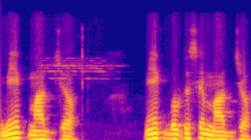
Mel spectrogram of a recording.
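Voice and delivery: ordinary delivery

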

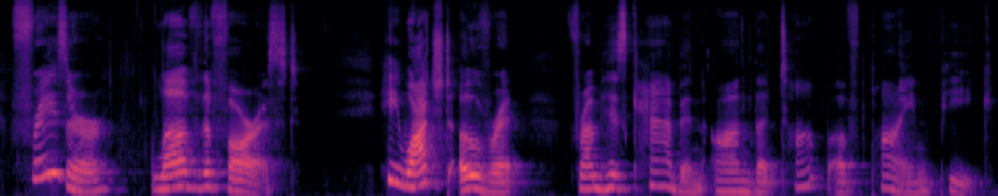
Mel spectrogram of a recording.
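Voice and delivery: animated picture-book narration; reading to children. A narrator's reading. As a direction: tell the story to little listeners. Reads picture book aloud.

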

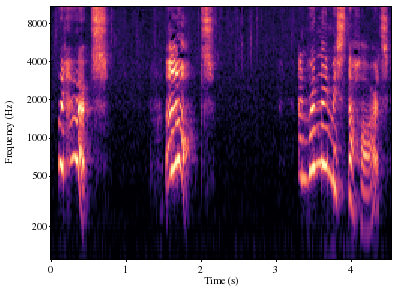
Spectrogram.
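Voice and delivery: high, loud, outraged complaint; pained indignation. Acted. Countess telling of being staked by amateurs, pained and outraged. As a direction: cry it out, aggrieved and hurting.

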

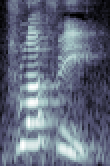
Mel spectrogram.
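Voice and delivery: put-on high little-child voice; prompt, eager suggestion. A narrator's reading. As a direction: blurt out the name straight away. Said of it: "Lainey said promptly".

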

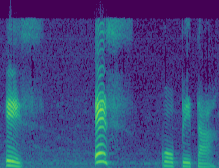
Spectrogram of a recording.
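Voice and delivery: wrongly stressed "Escopeta", weight on its first syllable. Shown as a demonstration. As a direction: hit ES, pause, then trail through co-pe-ta. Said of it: "No, ahí no está".

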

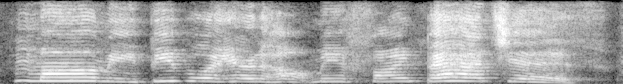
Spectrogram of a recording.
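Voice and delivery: put-on high little girl call to her mother. Little girl calling her mommy about helpers for Patches. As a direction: call out like an excited small child. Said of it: "this little girl goes".

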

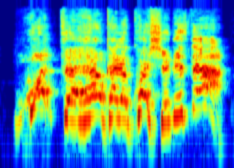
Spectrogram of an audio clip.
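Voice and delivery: outraged shout. Real, not acted. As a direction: shout it in disbelief. Outraged at hypothetical question.

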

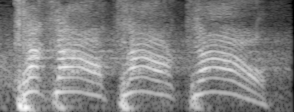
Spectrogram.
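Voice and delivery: high shouted pops of gunfire; gunfire imitation. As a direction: spit out cow cow like gunshots. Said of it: "that's gunfire".

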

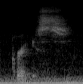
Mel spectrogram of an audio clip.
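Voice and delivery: breathy whispered Grace; whispered name. Shown as a demonstration. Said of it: "most importantly".

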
